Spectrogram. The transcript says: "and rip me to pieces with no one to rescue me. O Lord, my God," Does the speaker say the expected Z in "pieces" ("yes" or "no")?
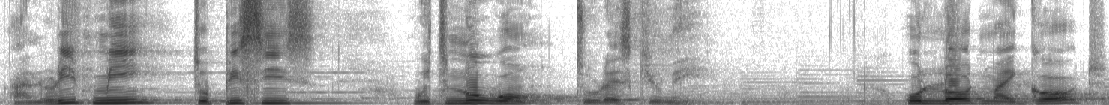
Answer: no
